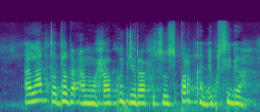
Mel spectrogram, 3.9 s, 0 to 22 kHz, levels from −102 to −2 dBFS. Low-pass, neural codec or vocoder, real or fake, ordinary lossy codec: 10.8 kHz; codec, 24 kHz, 1 kbps, SNAC; fake; none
